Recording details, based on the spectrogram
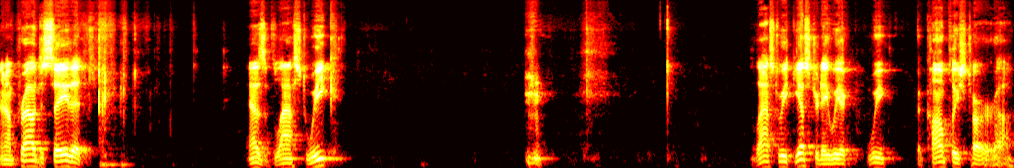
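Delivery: choked-up, halting voice catching with feeling. Death investigator announcing the office's certification, getting emotional. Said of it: "sorry, I get emotional on this one".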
